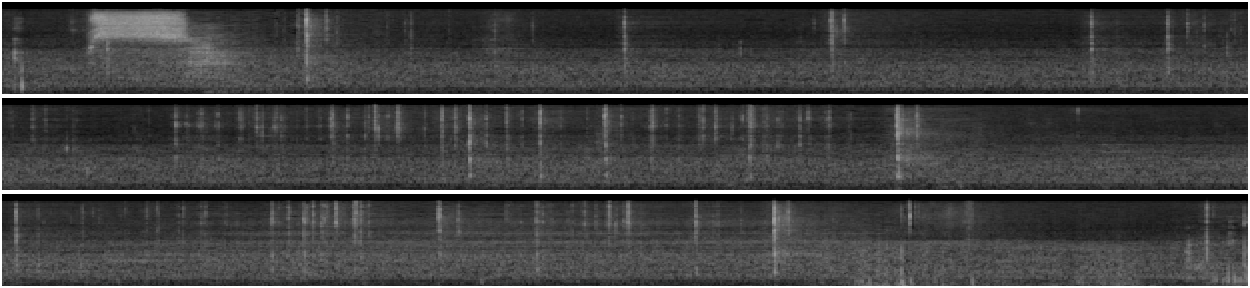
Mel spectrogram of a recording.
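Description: Laptop keyboard typing: scattered key clicks over steady room noise, with a short hiss about a second in and a low thump near the end.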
